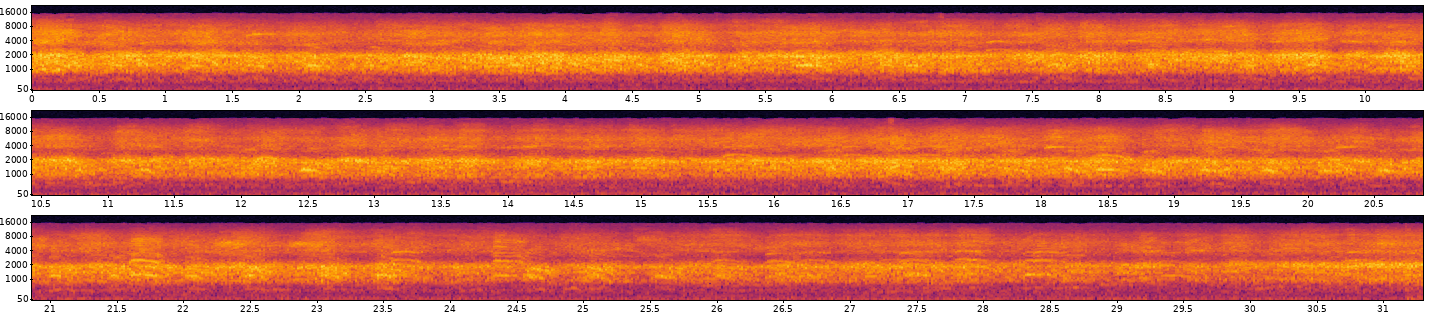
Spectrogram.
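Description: A large flock of crows cawing continuously, many calls overlapping into a dense, steady din.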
